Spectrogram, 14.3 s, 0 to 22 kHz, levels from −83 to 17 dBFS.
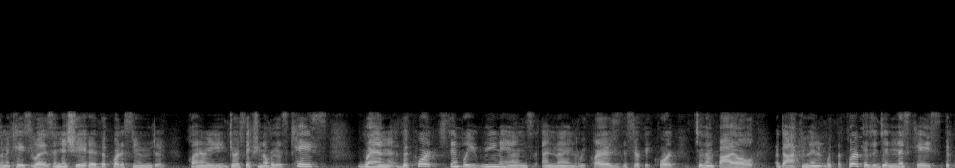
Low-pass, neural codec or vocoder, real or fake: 7.2 kHz; codec, 44.1 kHz, 3.4 kbps, Pupu-Codec; fake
